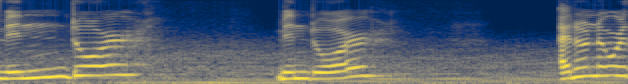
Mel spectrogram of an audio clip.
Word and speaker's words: Mindoir: dialogue choices okay okay mindor meor meor yall are giving me different pronunciations mindor mindor no but there's no I between the D and the O it's like mindor mindor I got to hear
